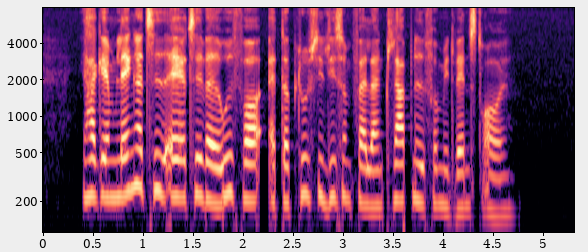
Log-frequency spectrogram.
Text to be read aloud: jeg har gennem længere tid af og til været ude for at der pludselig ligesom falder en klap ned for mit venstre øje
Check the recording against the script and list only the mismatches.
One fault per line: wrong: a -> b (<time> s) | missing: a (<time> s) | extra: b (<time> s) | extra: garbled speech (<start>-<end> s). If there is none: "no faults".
no faults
